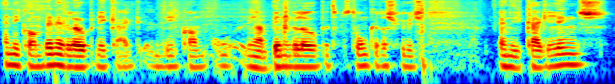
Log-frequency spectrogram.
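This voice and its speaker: A man's voice: lowish voice, little pitch movement, normal speed, mellow, slight background noise. A young man hosting a podcast, telling personal stories casually, rambling and restarting sentences, with casual swearing. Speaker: podcast host.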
